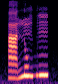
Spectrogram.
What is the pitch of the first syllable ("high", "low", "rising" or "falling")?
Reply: low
